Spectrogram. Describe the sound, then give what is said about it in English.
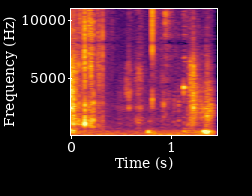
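Crunching as someone bites into a crisp homemade macaroon with a caramelized outside, a few brittle crackles and chewing sounds over about a second and a half, with no talking. “Oh, it has the perfect caramelization and crunch on the outside.”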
